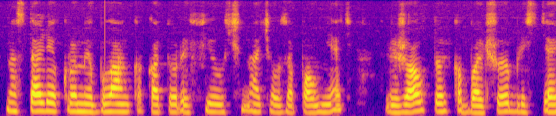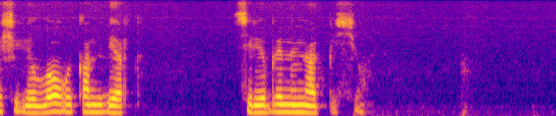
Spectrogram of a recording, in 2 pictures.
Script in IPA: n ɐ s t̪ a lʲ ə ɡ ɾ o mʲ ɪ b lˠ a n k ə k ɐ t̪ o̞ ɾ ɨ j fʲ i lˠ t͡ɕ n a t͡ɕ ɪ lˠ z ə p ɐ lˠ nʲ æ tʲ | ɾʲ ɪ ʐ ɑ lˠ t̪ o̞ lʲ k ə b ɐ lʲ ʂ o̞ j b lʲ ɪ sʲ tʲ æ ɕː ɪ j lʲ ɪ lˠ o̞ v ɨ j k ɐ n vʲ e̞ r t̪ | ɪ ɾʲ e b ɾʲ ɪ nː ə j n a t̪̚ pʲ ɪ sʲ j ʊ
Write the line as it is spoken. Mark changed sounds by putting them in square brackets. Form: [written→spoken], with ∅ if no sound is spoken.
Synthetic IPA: n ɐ s t̪ a lʲ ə [ɡ→k] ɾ o mʲ ɪ b lˠ a n k ə k ɐ t̪ o̞ ɾ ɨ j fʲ i lˠ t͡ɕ n a t͡ɕ ɪ lˠ z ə p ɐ lˠ nʲ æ tʲ | [ɾʲ→lʲ] ɪ ʐ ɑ lˠ t̪ o̞ lʲ k ə b ɐ lʲ ʂ o̞ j b lʲ ɪ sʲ tʲ æ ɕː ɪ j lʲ ɪ lˠ o̞ v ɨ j k ɐ n vʲ e̞ r t̪ | ɪ ɾʲ e b ɾʲ ɪ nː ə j n a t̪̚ pʲ ɪ sʲ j ʊ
